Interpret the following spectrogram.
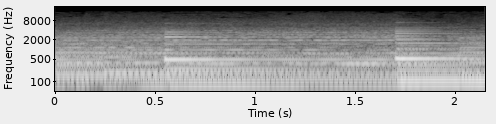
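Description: Background music of slow, held chords, with new notes coming in about half a second in and again near the end.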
